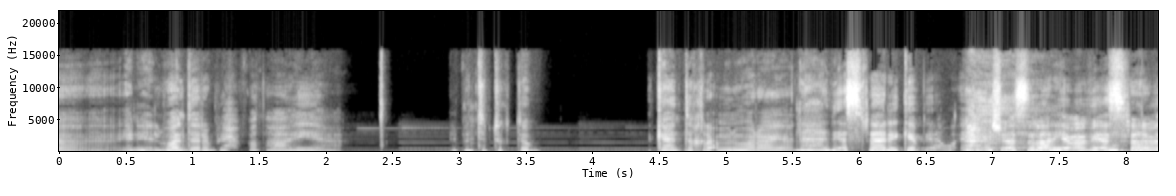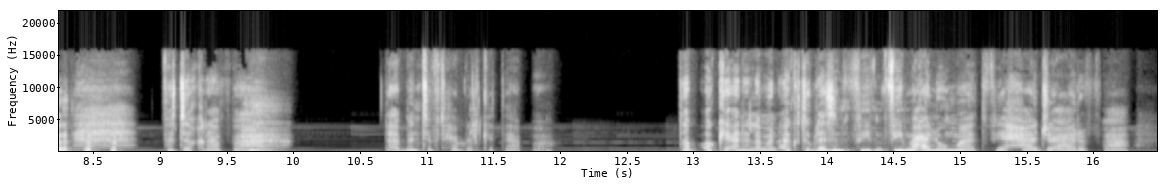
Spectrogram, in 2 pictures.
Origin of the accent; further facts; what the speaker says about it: Abu Dhabi, United Arab Emirates; إماراتية وبكل فخر، وأنا أعتبر هي بلد الأول الإمارات.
